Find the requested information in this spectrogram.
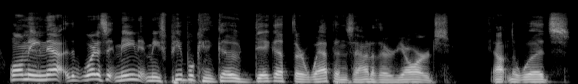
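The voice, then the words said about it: New England / New York accent. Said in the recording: “We could tell from the accent... You know, New England. New York accent... Boston”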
